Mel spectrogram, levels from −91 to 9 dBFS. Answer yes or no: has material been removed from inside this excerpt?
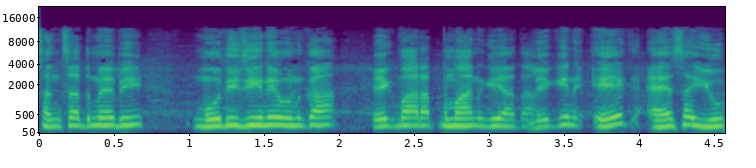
yes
